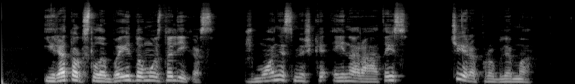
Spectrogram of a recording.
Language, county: Lithuanian, Klaipėda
